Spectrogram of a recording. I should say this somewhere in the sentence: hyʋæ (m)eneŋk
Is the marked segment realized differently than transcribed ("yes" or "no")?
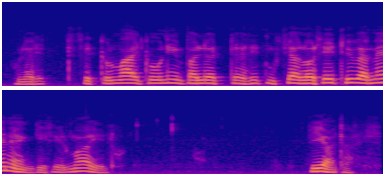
no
